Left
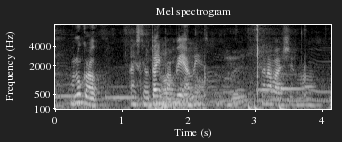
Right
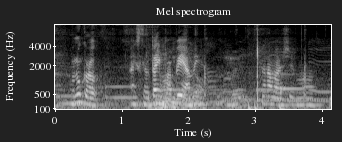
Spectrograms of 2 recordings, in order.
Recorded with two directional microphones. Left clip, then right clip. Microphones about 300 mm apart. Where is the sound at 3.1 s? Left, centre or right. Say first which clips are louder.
Left 1 dB; centre.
